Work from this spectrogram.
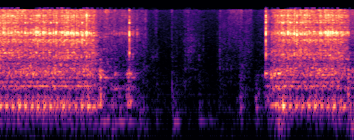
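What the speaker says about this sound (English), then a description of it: "Now I'm stitching all the way along where the color joins the neck piece" A sewing machine stitches a shirt collar to the neck piece in a loud, fast, steady whir. It pauses briefly for about a second and a half of quieter handling noise, then resumes stitching.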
